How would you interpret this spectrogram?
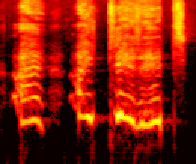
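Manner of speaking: put-on the scared kid shouting his win; triumphant boy.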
